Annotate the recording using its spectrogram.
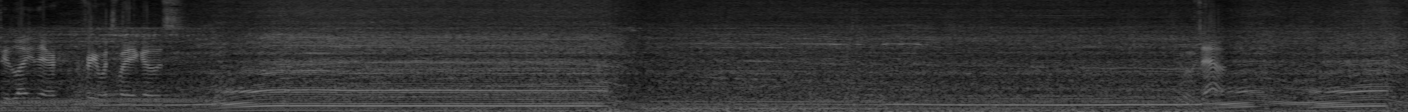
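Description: An all-terrain vehicle engine hums steadily and revs up and down.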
